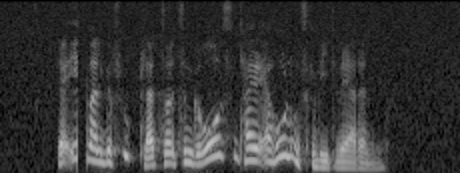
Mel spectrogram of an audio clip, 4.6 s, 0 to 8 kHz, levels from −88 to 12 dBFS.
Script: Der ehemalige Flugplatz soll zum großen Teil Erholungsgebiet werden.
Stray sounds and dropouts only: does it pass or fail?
fail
